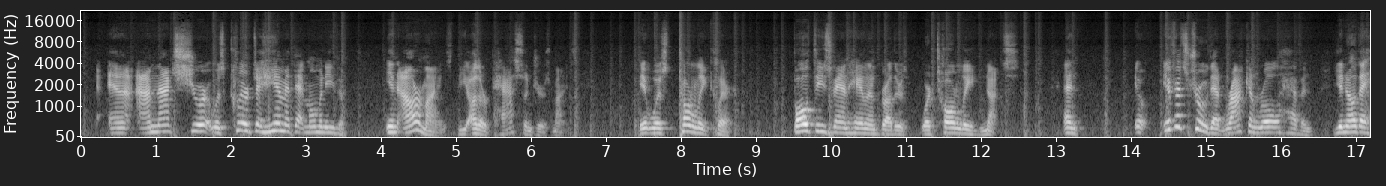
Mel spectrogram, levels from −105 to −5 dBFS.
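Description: A short speech recording, with one spot where the noise suppressor cuts into the speech itself, between 5.91 and 6.45 s, just after "our minds the other". Here the suppressor mistakes quiet speech energy for background and turns it down along with the room noise, which sits about 22 dB below the speech. The dip reaches about 9 dB and adds up to roughly a tenth of a second, so soft consonants and word endings sound swallowed. On a waveform the envelope pinches in briefly; on a spectrogram the faint upper-frequency consonant energy thins or gaps out.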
